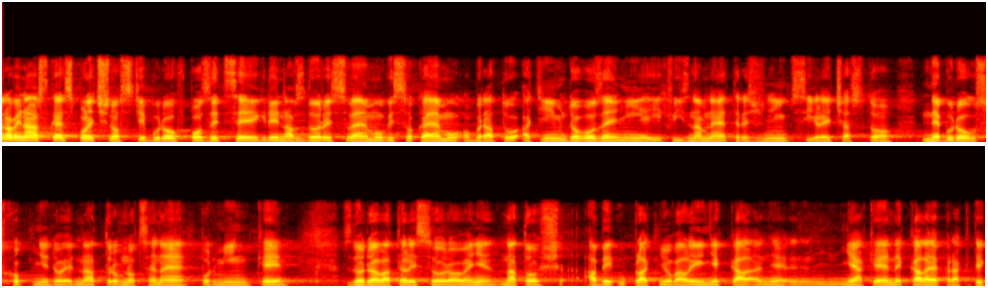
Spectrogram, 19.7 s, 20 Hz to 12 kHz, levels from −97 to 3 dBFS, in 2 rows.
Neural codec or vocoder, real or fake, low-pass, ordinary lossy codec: none; real; 7.2 kHz; MP3, 96 kbps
